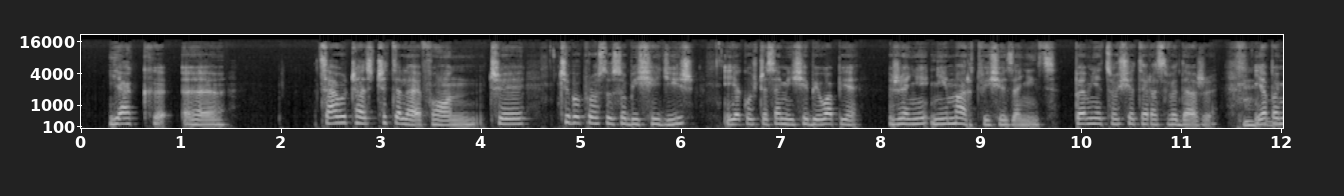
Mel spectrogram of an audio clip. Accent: Kyiv, Ukraine; ja pochodzę z Kijowa i ja pamiętam pierwsze takie, ja miałam dwa strachy wtedy tego pierwszego dnia.

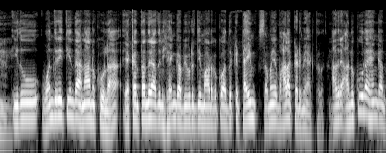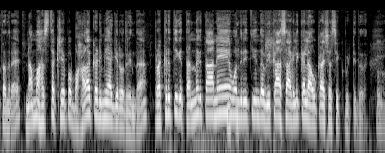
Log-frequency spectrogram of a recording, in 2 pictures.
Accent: Athani, Karnataka, India; ನಮ್ಮ ಊರು ಅಥಣಿ. ಅಥಣಿ ಒಳಗೆ ನಮ್ಮ ಕುಟುಂಬದಿಂದ ಬಂದಂತಹ ಜಮೀನು ಅಲ್ಲಿರೋದ್ರಿಂದ

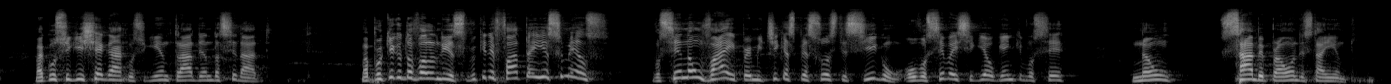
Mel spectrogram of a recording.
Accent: Rio Branco, Acre, Brazil; deu uma enchente lá na minha cidade, em Rio Branco. Inundou tudo lá.

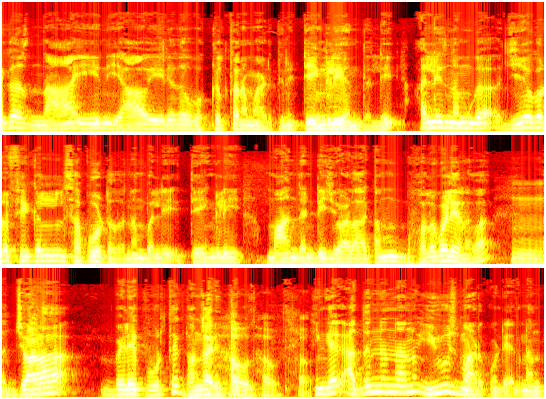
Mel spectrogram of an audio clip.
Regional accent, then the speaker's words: Tengli, Karnataka, India; ಮೂಲತಃ ಟೆಂಗ್ಳಿ ಗ್ರಾಮದವನು.

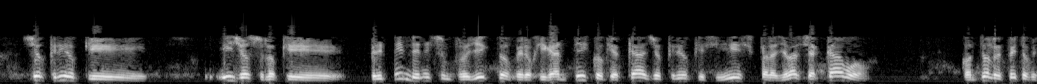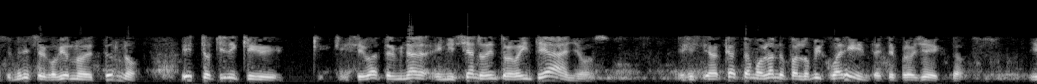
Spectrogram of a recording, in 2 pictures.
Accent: Tierra del Fuego, Argentina; now in Río Negro, Argentina; mis nietos son rionegrinos, tengo familia rionegrina y bueno, yo soy oriundo de Tierra del Fuego, pero vine hace mucho tiempo acá y me encariñé con este lugar, me gustó.

